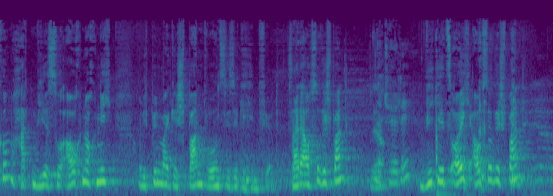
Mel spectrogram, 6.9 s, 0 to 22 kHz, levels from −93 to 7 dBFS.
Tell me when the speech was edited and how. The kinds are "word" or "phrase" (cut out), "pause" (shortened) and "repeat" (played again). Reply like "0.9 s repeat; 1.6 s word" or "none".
3.0 s word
